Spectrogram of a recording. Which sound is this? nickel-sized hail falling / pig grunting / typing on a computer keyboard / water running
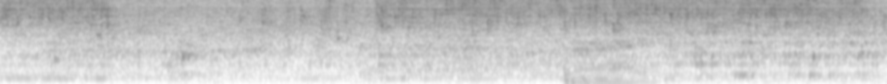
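water running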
